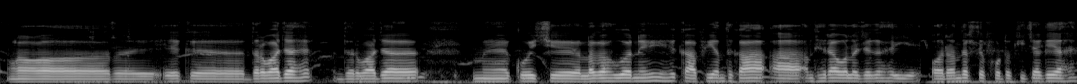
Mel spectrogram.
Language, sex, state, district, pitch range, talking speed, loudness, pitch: Hindi, male, Bihar, Muzaffarpur, 130-150 Hz, 145 wpm, -25 LUFS, 140 Hz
